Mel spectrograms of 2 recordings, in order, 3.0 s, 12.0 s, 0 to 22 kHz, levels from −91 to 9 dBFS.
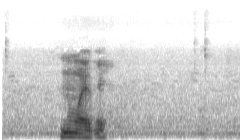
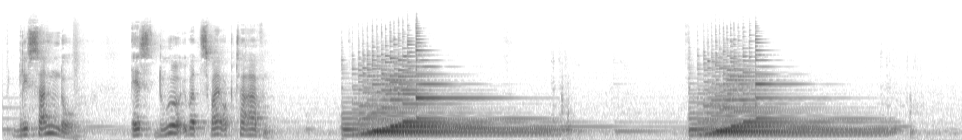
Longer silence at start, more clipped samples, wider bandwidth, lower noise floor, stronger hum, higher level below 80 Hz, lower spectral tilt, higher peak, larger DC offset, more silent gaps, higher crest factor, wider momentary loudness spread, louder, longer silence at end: first, 0.75 s vs 0.15 s; neither; second, 6.8 kHz vs 11 kHz; second, -46 dBFS vs -63 dBFS; neither; first, -62 dBFS vs -74 dBFS; first, -8 dB/octave vs -5 dB/octave; first, -2 dBFS vs -10 dBFS; neither; neither; about the same, 22 dB vs 20 dB; second, 15 LU vs 21 LU; first, -18 LUFS vs -29 LUFS; first, 1.65 s vs 0.6 s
